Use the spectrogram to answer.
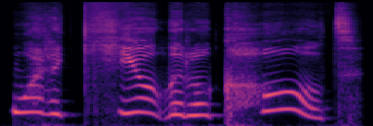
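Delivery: high, gushing delight; thrilled and smitten, voice lifted high; delighted surprise. Acted. Receives a colt as surprise gift.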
